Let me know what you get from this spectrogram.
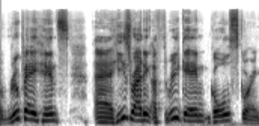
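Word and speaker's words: Roope Hintz: pronounce his name but apparently through pay just like Lupe the cleaning lady who George hooked up with on Seinfeld is a rooh pay hints he's riding a three-game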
